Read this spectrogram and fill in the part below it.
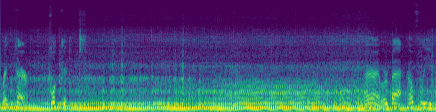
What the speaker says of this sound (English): There will be a lot of engine braking in this video.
